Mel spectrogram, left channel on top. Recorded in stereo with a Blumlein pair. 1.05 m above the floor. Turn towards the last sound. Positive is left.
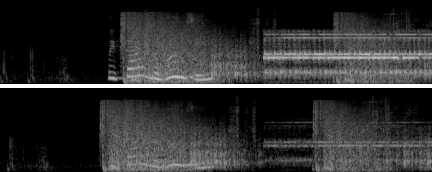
turn(degrees=40)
